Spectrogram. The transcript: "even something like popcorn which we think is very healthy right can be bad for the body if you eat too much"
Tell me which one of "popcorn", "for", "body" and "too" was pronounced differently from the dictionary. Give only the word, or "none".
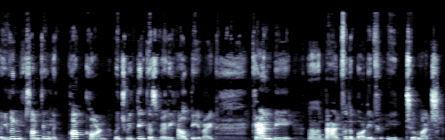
none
